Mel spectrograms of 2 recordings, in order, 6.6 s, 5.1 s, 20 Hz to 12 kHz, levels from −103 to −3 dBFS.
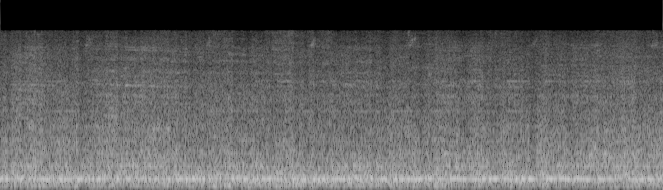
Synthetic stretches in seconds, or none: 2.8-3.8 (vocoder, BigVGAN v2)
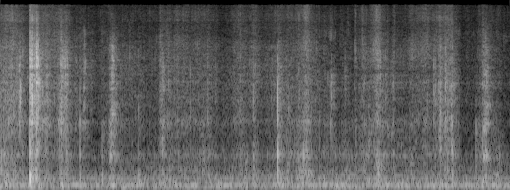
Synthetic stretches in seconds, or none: none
